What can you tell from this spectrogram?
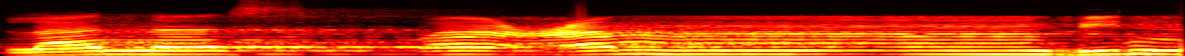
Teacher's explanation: Iqlab hurufnya hanya ada 1, yakni ba. Bacanya mengganti bunyi nun sukun atau bunyi tanwin menjadi bunyi mim sukun.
